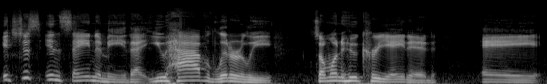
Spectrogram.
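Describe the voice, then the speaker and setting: A young man hosting a podcast, chatting excitably in a rambling way with many restarts. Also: mid-range voice, a little slow, smooth. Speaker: podcast host. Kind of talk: casual chat.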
